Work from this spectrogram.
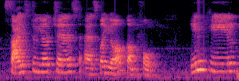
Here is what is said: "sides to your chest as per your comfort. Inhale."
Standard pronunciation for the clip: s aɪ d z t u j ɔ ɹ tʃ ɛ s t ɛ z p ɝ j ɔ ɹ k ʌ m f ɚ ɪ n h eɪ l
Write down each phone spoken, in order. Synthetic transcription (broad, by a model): s aɪ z t u j ɔ ɹ tʃ ɛ s t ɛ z f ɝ j ɔ ɹ k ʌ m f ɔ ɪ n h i l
